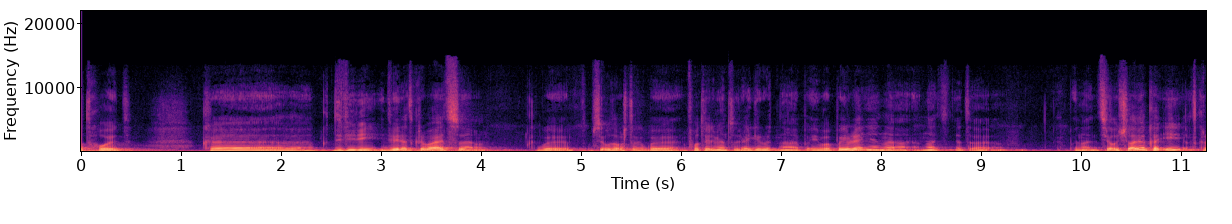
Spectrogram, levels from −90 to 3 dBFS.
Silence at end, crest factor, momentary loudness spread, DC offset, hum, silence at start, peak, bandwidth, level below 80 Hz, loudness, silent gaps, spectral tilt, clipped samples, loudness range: 0 s; 16 dB; 16 LU; under 0.1%; none; 0 s; -4 dBFS; 13.5 kHz; -40 dBFS; -21 LUFS; none; -8 dB/octave; under 0.1%; 3 LU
